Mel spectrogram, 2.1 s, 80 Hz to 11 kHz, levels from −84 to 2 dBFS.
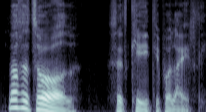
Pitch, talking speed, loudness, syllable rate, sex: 115 Hz, 175 wpm, -17 LUFS, 6.2 syllables/s, male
